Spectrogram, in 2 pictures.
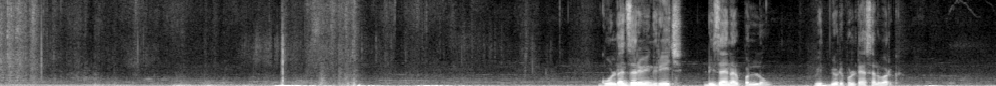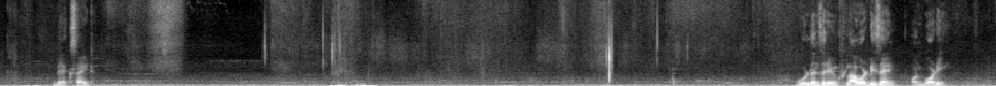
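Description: Silk fabric rustles and swishes as it is unfolded and spread out.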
